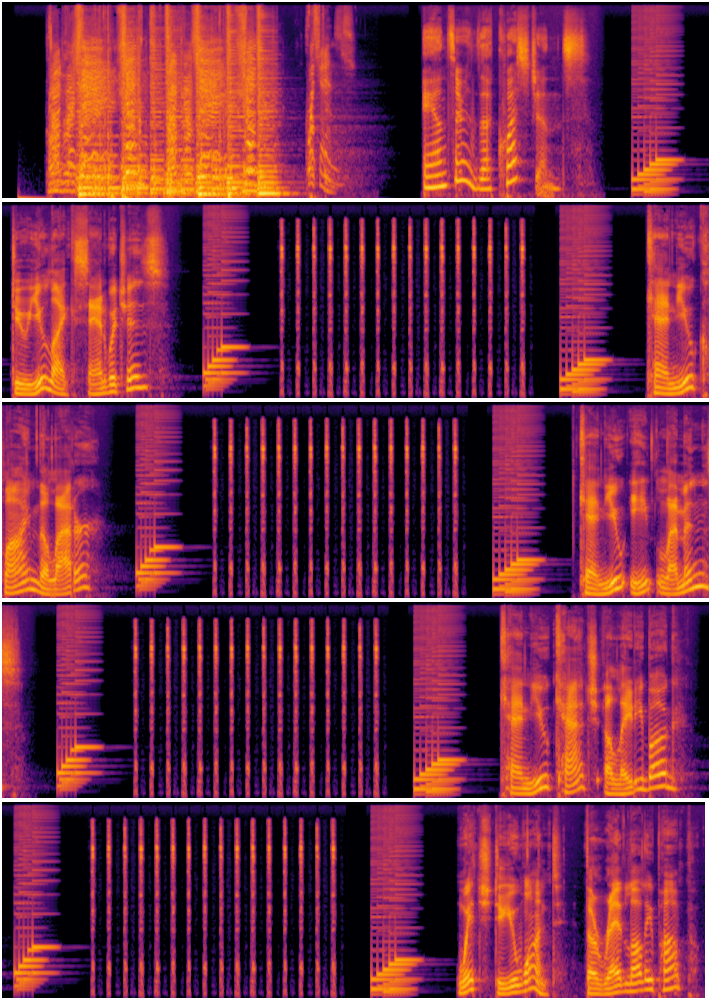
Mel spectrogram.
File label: conversation natural; ABC Adventure Stories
